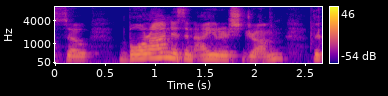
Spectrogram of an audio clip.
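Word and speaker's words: bodhrán: Irish instrument called a bowline can you say Bowron good rhymes with the word no coincidence just it rhymes so boron is an Irish drum the coolest thing about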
